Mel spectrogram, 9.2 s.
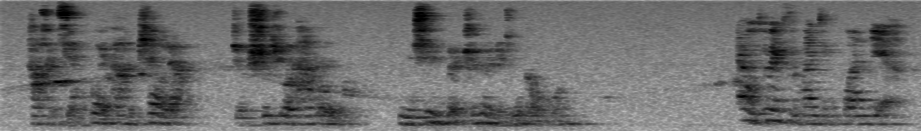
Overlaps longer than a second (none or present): none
